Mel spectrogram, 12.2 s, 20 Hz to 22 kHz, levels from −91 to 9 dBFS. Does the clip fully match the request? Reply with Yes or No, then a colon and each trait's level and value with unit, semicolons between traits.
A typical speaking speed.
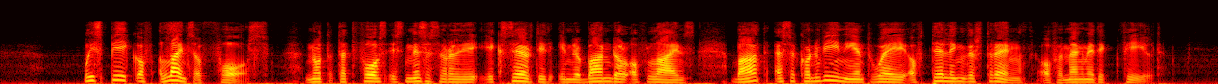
Yes: average, 150 wpm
